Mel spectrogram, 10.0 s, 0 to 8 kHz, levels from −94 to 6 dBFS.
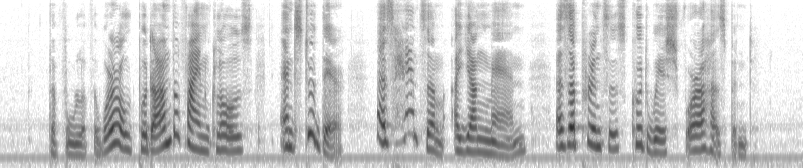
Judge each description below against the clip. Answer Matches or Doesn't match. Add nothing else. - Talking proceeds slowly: Doesn't match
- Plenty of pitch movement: Matches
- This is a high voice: Matches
